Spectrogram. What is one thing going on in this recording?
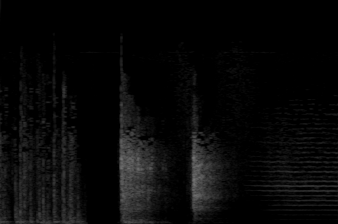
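A door handle turns with a click.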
